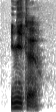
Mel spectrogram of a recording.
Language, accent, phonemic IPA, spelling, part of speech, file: French, France, /iɡ.ni.tœʁ/, igniteur, noun, LL-Q150 (fra)-igniteur.wav
- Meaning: igniter (device)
